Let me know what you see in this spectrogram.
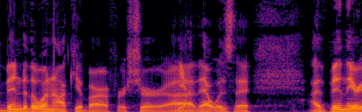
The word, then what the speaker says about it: Akihabara: is the three-floor store in Akihabara. Am I saying that right? – Akihabara.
